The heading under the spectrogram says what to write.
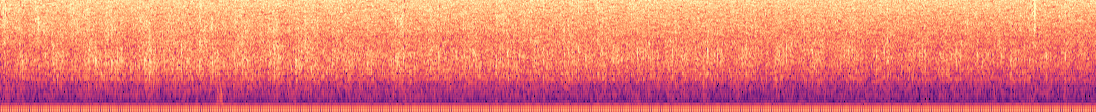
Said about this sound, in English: And so before we even begin, can we just show an appreciative applause at the beginning of this?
